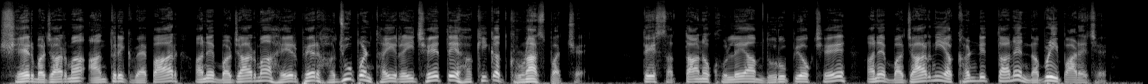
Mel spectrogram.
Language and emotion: Gujarati, disgusted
